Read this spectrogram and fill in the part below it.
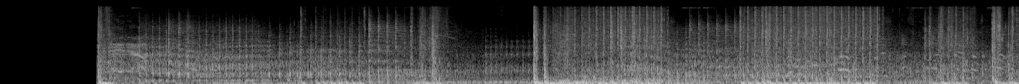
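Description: Gunfire from a submachine gun rattles in bursts, echoing through a large hall.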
